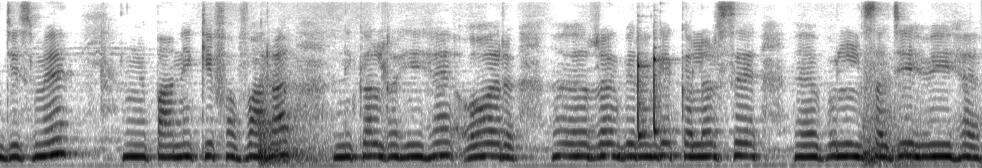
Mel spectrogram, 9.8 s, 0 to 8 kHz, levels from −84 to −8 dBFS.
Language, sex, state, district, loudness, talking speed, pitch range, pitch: Hindi, female, Bihar, Vaishali, -18 LUFS, 90 wpm, 205-220 Hz, 210 Hz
